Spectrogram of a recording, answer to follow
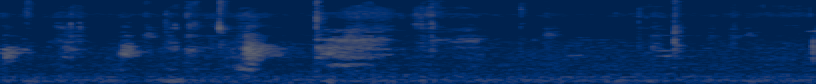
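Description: Near silence, with a few faint clicks and short soft noises in the first two seconds from a Pfizer-type tablet hardness tester as its handle is squeezed to crush a tablet.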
